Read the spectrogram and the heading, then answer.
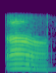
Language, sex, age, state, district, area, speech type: Assamese, female, 30-45, Assam, Golaghat, urban, conversation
